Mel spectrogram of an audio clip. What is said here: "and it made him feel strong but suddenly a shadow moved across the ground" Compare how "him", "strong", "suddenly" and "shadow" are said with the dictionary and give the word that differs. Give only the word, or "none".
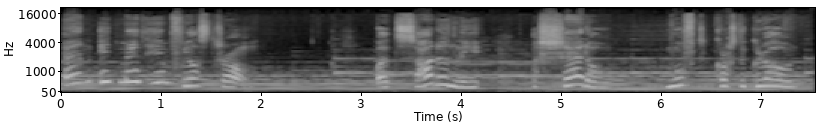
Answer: none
